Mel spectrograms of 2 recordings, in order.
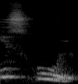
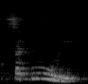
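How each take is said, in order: First: स्कूल with an I sound in front; spoken form. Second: स्कूल starting on S, no leading I; written form. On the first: Teacher showing how people say it, स्कूल with a leading i. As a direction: say स्कूल as "is-kool". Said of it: "बोलने में तो स्कूल आ रहा है". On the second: Teacher showing how it is written, स्कूल begun straight on s. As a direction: say स्कूल as "s-kool". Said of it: "लिखेंगे क्या". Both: Shown as a demonstration.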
